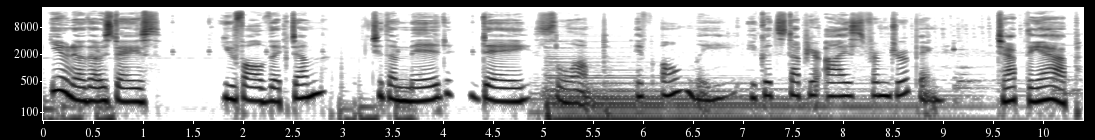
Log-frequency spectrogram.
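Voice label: Flat Attitude Wry, Professional Female Voice Actor; Dunkin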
